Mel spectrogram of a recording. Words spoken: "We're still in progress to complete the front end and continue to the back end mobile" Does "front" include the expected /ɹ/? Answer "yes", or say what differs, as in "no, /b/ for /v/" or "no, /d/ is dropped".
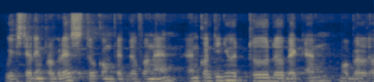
no, /ɹ/ is dropped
